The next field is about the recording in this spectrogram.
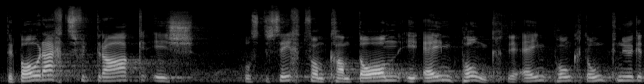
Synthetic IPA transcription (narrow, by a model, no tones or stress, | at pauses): d̥əɾb̥ɔwɾæχt͡sfəɾtrɑːɡɪʃ | usd̥əɾsɪχtfɔmkʰɑntoːnɪʔɛɪmpʰʊŋkχtɪʔɛɪmpʰʊŋktʊŋknyəɡə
